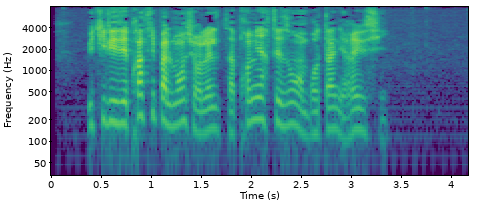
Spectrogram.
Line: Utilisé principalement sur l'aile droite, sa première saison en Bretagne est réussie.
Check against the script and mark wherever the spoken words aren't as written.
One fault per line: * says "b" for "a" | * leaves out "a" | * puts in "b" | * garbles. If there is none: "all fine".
* leaves out "droite"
